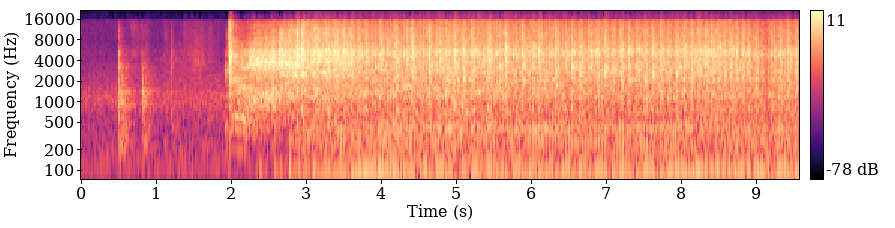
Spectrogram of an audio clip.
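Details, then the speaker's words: 1966 Lincoln Continental, unregistered for about nine years, started and not yet warm: cranks, catches and settles into a loud, raspy idle with a puffing tick at the front, an exhaust leak up front; backfired on starting. "There is an exhaust leak up front. It needs some work for sure."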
